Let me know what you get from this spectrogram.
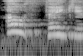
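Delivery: high, loud burst of thanks; grateful. A narrator's reading. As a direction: gush your thanks as the bride. Grateful bride thanks her helper.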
